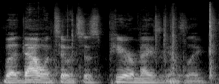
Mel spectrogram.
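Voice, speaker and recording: A man's voice: sits low, fairly quick, husky. A man hosting a reaction video, chatting casually to viewers and filling his talk with "like". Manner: chatty, addresses viewers, says like a lot. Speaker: reaction channel host.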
